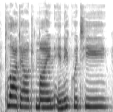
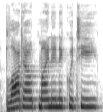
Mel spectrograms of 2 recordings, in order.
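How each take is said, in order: The two takes are said the same way.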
